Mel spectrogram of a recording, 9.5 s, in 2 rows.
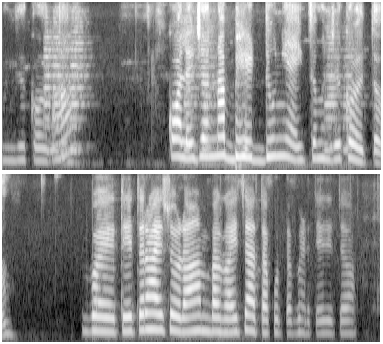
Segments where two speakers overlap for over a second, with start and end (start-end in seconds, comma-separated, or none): none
